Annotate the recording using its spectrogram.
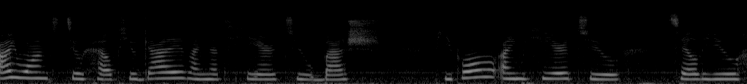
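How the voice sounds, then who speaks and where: Fairly even intonation in a non-native accent. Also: woman. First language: not English. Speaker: 3D animation content creator. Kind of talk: live-streamed software tutorial. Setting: live stream. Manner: hesitant, with fillers.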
